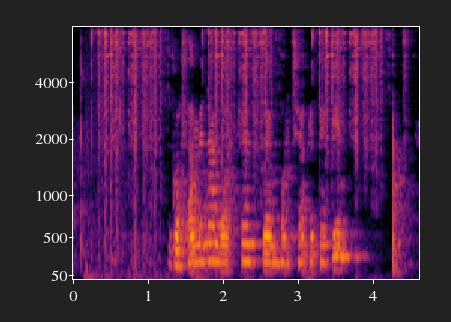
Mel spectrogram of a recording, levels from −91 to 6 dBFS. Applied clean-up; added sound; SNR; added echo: classical method WPE with log-MMSE.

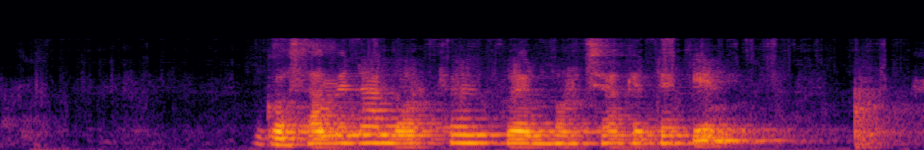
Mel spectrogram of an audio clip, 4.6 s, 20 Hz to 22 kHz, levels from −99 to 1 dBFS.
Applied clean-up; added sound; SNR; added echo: neural separator model SepFormer DNS4.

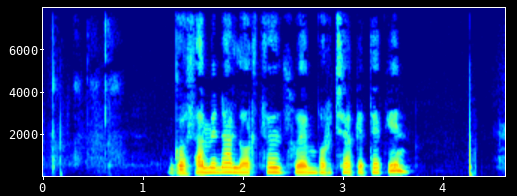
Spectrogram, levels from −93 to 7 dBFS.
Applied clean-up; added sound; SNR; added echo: none; none; none; none.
